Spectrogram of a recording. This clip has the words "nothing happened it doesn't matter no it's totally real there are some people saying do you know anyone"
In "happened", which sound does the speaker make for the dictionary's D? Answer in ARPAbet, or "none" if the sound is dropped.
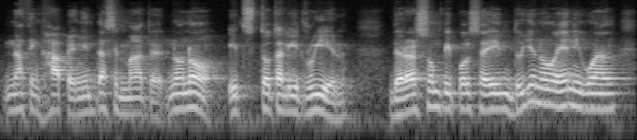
none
